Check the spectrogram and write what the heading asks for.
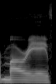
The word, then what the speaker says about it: Maria: calling her Maria because they literally only named her Maria for the sake of every day there you go it's literally that one cut scene just so that it rhymes with every day nobody nobody noticed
